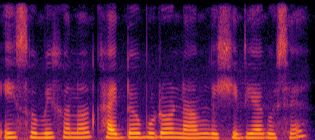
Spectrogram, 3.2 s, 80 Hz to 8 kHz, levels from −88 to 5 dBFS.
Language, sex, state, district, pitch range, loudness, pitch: Assamese, female, Assam, Kamrup Metropolitan, 230-255 Hz, -18 LUFS, 245 Hz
